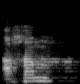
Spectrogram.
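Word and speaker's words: अहं: শব্দের শেষে অনুসার বসলে আমরা ম উচ্চারণ করব সেই অনুসারে, যেমন আহাম, আহা, অনুসারটি শব্দের শেষে বসেছে, জন্য আমরা ম উচ্চারণ করেছি।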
